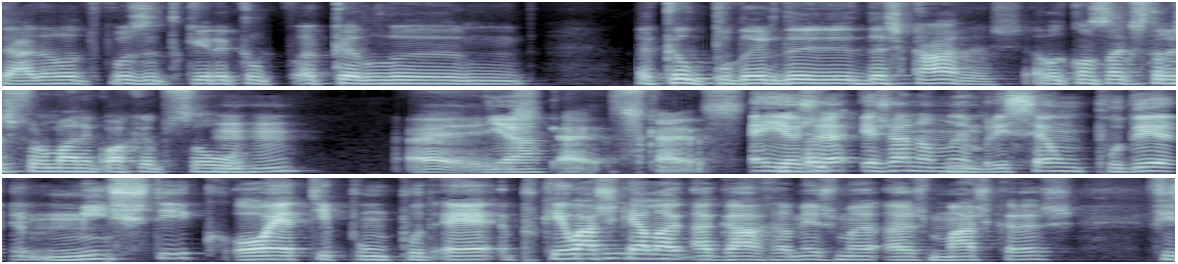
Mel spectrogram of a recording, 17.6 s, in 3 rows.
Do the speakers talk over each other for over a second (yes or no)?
no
